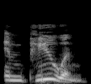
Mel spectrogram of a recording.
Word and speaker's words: impugn: 好，再大家再猜一个，最后一个叫 impugn，这里的 g 不发音啊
